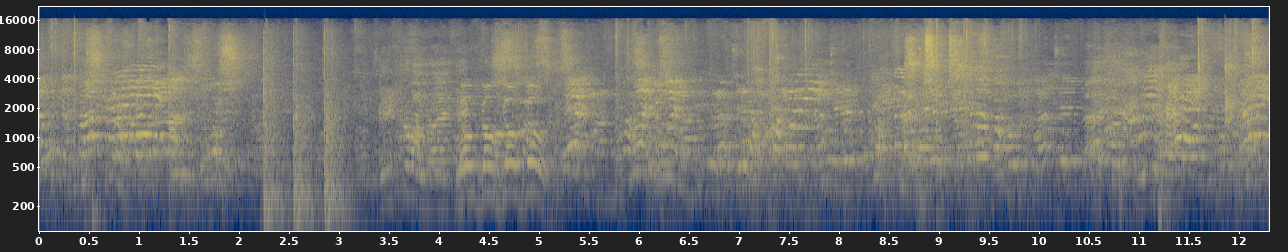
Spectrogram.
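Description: Gloved punches thud against a boxer.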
